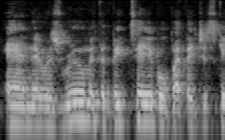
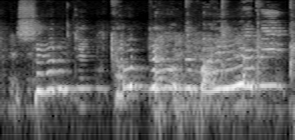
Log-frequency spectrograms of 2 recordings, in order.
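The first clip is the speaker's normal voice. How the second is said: very high, very slow, drawn-out sobbing wail; 7 dB louder than usual. Telling how the brother found nothing on Christmas morning; imitating Robbie crying. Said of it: "And he burst into tears".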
